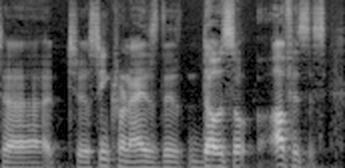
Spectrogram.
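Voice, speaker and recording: A man with a Spanish accent at a fairly slow pace, on a very clean recording with a silent background. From Sonora, northern Mexico. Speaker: diplomat, former mayor. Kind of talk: interview. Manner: halting.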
